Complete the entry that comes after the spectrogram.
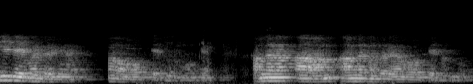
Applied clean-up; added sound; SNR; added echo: neural separator model SepFormer DNS4.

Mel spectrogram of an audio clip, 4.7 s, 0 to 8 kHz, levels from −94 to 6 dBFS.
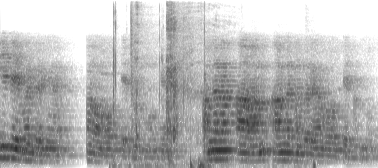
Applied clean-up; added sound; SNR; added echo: none; Sneeze; 12 dB; reverberation time 0.6 s.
